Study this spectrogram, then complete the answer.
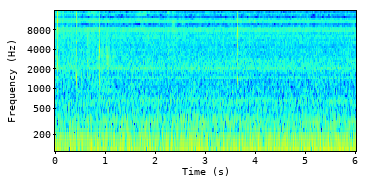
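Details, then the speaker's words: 2014 BMW 320i, warm engine at about 80-90 degrees: smooth, steady low hum with idle lifted slightly during the onboard engine oil level measurement; normal raised idle, nothing abnormal. "So now I can start measuring, and now it's gonna start measuring, so that may take a little while. And also you will hear the engine rev up a little bit while it's doing it."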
